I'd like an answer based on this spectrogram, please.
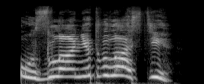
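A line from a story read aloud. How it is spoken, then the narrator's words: Shouting with all strength. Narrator (Russian): закричала я, изо всех сил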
